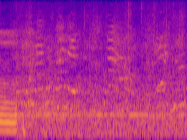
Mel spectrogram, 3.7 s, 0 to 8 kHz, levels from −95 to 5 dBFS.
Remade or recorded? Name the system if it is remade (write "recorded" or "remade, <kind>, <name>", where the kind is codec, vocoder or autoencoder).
remade, codec, DAC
